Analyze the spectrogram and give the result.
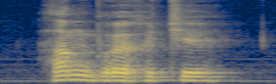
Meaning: diminutive of hangbrug
- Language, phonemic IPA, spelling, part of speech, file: Dutch, /ˈhɑŋbrʏɣəcə/, hangbruggetje, noun, Nl-hangbruggetje.ogg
